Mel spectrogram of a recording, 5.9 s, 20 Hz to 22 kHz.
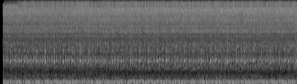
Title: Rebuilt LS1 piston slap or knock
